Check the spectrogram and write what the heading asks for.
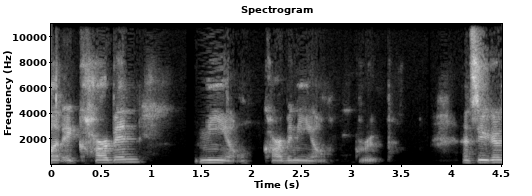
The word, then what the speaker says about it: carbonyl: call that a carbonyl it is not pronounced the way it is spelled of course that would be too easy right but we call it a carbon meal carbonyl group and so you're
